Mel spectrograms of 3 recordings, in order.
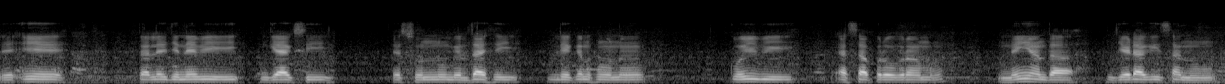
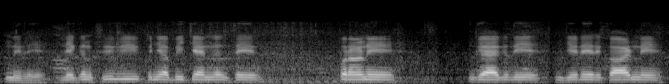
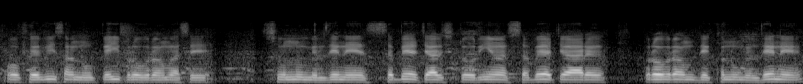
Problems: constant background noise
